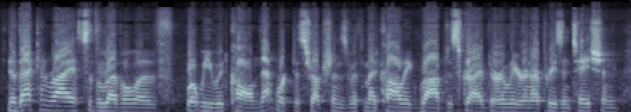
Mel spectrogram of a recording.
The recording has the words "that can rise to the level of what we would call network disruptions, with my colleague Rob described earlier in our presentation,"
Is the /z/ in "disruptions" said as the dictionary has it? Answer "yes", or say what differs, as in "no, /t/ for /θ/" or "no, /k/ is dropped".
yes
